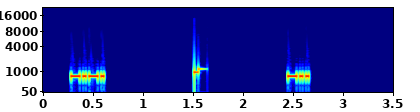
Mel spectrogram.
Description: Morse code, heard as a keyed tone, about 40 wpm, 700 Hz. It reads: C D
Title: Single Letter-Number 40wpm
